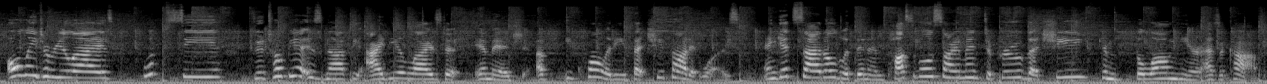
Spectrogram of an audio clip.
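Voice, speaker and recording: A woman hosting a scripted video essay, with an informal, opinionated and playfully emphatic manner. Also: high-pitched.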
